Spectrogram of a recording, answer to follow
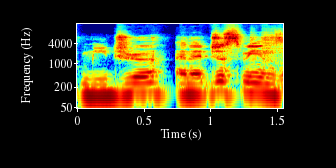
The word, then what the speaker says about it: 蜜汁: So like they'll write the characters differently, but it almost always is pronounced mi zhi, and it just means like a sweet sauce, kind of like a barbecue-y sauce.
